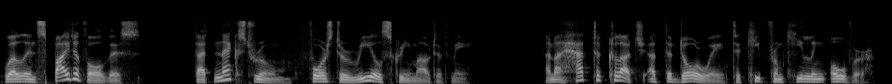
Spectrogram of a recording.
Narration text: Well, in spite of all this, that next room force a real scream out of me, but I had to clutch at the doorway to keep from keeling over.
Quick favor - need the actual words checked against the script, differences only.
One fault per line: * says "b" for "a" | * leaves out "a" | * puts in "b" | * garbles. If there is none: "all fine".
* says "forced" for "force"
* says "and" for "but"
